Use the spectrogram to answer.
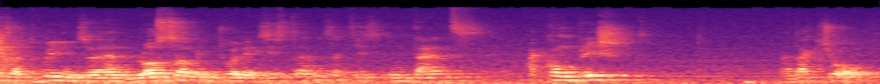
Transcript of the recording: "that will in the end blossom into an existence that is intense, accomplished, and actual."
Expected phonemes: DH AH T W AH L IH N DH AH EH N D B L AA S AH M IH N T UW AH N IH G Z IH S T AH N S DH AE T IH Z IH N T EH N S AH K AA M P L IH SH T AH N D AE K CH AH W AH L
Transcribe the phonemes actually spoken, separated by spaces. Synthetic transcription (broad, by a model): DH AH T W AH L IH N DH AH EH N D B L AA S AH M IH N T UW AH N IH G Z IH S T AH N S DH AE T IH Z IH N T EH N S AH K AA M P L IH SH T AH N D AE K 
